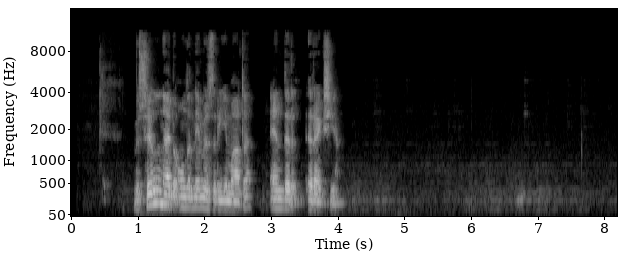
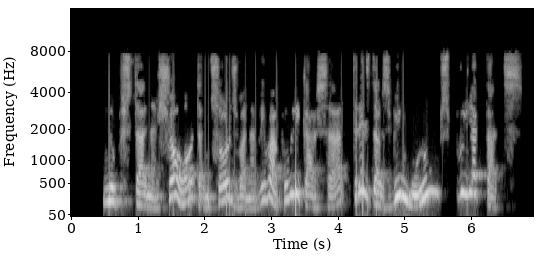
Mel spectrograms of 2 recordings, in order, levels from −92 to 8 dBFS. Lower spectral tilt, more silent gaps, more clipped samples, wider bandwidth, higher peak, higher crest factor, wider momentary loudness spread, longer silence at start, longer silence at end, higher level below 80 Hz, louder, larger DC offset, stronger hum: about the same, -4.5 dB/octave vs -4.5 dB/octave; second, none vs 5.69-5.75 s; neither; first, 11.5 kHz vs 8.2 kHz; second, -8 dBFS vs -2 dBFS; first, 22 dB vs 16 dB; about the same, 11 LU vs 10 LU; about the same, 0.4 s vs 0.45 s; first, 1.45 s vs 0.2 s; second, -76 dBFS vs -50 dBFS; second, -25 LUFS vs -18 LUFS; neither; neither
